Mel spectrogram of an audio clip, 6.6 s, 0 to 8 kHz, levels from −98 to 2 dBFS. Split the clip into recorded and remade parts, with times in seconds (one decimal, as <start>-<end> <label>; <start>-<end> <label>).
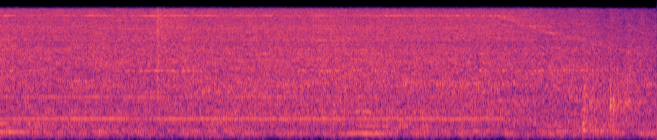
0.0-2.4 recorded; 2.4-6.6 remade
